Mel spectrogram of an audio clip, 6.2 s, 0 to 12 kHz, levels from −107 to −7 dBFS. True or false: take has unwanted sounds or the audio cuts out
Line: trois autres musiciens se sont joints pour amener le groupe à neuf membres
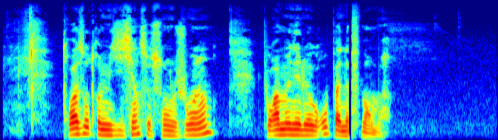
true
